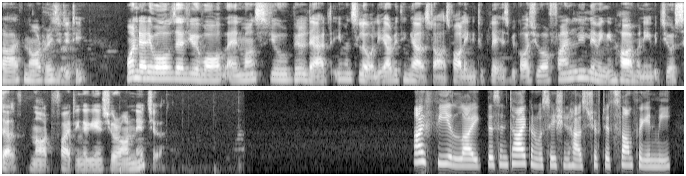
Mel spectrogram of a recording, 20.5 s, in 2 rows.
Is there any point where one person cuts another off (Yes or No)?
No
